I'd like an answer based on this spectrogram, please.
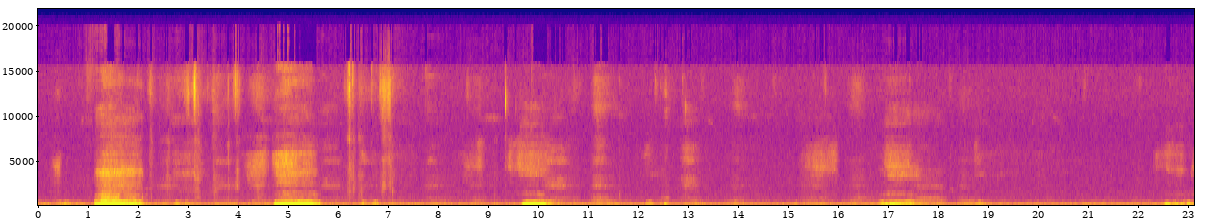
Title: Snoring away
